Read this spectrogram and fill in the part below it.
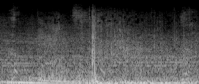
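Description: A Bombarda spell explosion in the video game Hogwarts Legacy, a loud, deep boom with a sharp burst in the middle, set within dense game effects.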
